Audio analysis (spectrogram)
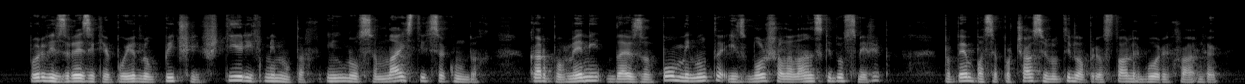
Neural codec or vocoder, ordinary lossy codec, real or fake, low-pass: autoencoder, 22.05 kHz, a latent of 192 numbers a frame, VITS, trained on one speaker; none; fake; none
